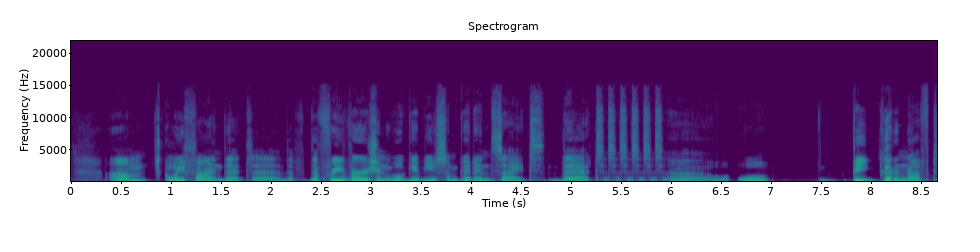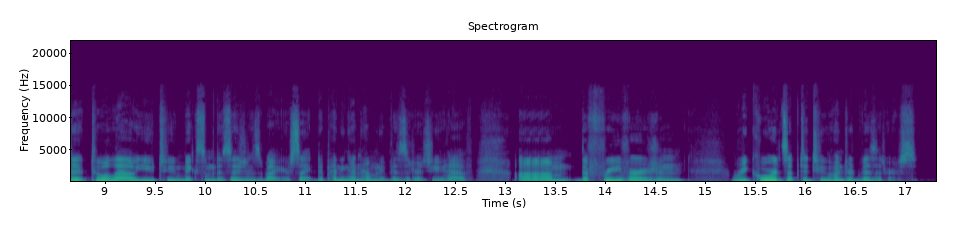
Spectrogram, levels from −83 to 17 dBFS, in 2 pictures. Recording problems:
audio stuttering; at 5.5 s and at 13 s

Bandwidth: 15 kHz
